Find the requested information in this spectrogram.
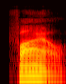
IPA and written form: faɪl (File)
